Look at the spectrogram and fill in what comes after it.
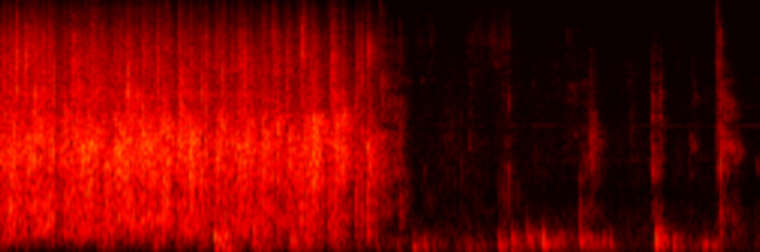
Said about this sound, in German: Du leitest unsere Kids Church. Ein Applaus für dich. Mega cool.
